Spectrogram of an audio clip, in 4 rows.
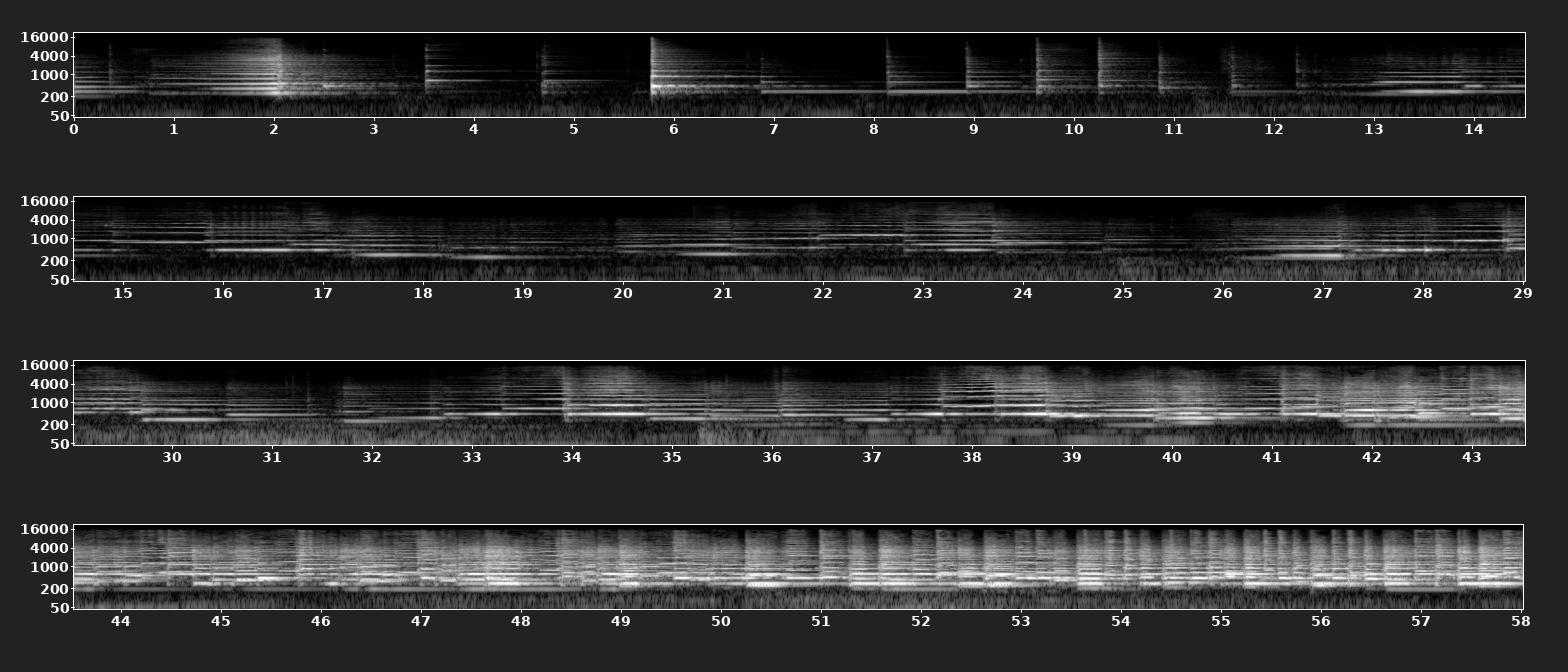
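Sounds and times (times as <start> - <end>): solo violin playing: 0.0 - 58.0.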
